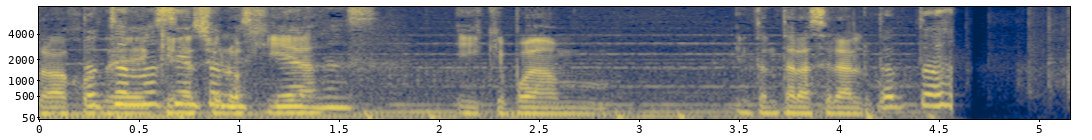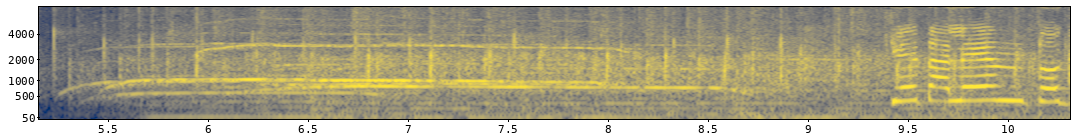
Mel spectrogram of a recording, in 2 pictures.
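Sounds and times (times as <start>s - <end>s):
speech: 0.0s - 2.9s, 3.5s - 4.6s, 9.7s - 10.3s
audience applause: 5.0s - 10.3s.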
